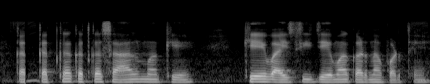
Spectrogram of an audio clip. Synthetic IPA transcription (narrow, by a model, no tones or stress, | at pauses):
kkət̪kakət̪kasaːlmãe | keʋaːɪsid͡ʒeːmakəɾnapɐɽt̪eɦɛ̃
